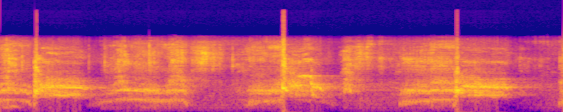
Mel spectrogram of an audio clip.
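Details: Old Toy Poodle turning senile, growling and barking in bursts of about a second each, rough snarling sounds broken by short sharp yaps, with gaps in between.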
